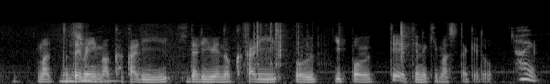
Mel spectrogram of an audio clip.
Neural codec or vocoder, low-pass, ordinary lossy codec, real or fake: none; 7.2 kHz; AAC, 48 kbps; real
